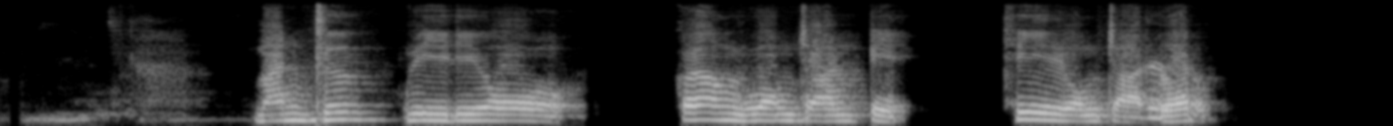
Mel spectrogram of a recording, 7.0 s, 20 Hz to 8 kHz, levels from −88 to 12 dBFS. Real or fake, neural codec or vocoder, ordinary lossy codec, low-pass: fake; codec, 16 kHz in and 24 kHz out, 1.1 kbps, FireRedTTS-2 codec; Opus, 64 kbps; 7.2 kHz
